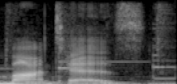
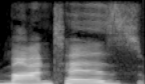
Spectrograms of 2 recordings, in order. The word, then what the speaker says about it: Montez: I found some contradictory advice about whether people said Montez with the accent on the first syllable or the second.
